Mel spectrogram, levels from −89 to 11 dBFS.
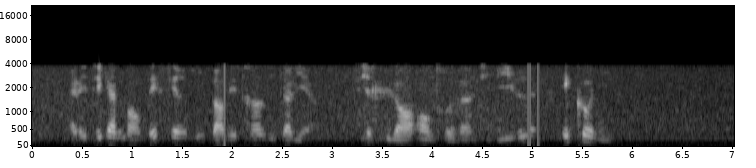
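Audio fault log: Throughout: noise suppressor artifacts. The room noise, sitting only about 8 dB under the speech, gets pushed down by about 19 dB in the gaps and swells back under each phrase.
0.37–2.85 s, 3.39–3.64 s, 3.83–5.83 s: speech cut by the noise suppressor. The suppressor mistook parts of the speech for noise and pulled them down with the background, by up to about 21, 12 and 22 dB. Roughly a second and a half goes in the first stretch and about a second in the last, so the affected parts sound swallowed or faint.
1.91–2.00 s, 4.96–5.08 s: bit errors on a digital phone line. Short bursts of sharp ticks and crackle ride on top of otherwise intact speech. Each flipped bit on the G.711 line corrupts a single sample, and the ones landing on sign or high-order bits jump out as clicks.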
